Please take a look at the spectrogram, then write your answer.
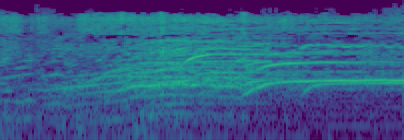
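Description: A crowd at a competition awards podium bursts into a loud, sustained ovation, many voices cheering and whooping with rising, high-pitched shouts that swell and hold steady for the whole stretch, as a man kneels on the podium and proposes marriage to a woman collecting her fifth prize.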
